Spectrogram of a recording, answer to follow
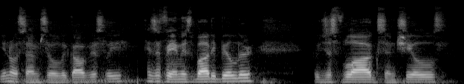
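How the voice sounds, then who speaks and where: A man's fairly low voice moves at a moderate pace, his intonation fairly even. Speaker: vlogger. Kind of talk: casual vlog monologue. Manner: halting, stumbling on words.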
